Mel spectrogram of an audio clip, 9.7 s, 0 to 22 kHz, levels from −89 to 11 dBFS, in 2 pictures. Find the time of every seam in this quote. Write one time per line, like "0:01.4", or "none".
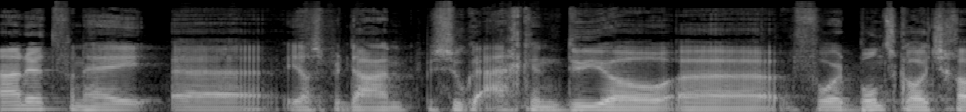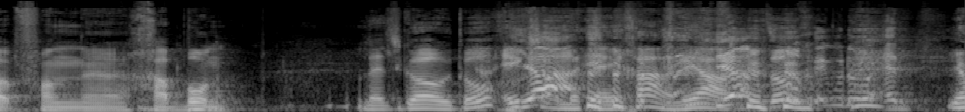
0:02.1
